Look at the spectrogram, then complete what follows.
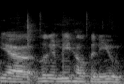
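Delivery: plain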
